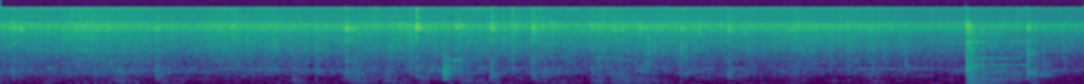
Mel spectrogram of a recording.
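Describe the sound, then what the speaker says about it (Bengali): Chopped onion fries lightly in a pan with a soft, steady sizzle, broken by occasional clicks and scrapes of stirring and a louder clatter near the end. "পেঁয়াজটাকে হালকা ভেজে নেব"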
